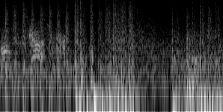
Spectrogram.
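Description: Rifle shots fire in a rapid burst.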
